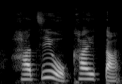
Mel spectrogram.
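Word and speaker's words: 恥をかいた: 예를 들어서 밑줄에 있는 단어 하지오카이다, 창피를 당했다 라는 뜻인데 이 단어가 하지라고 읽는 것을 아는지를 묻는 거예요. 그래서 하지, 하즈, 하시라고 했을 때 1번으로 정답을 골라주셔야 하는 거죠.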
